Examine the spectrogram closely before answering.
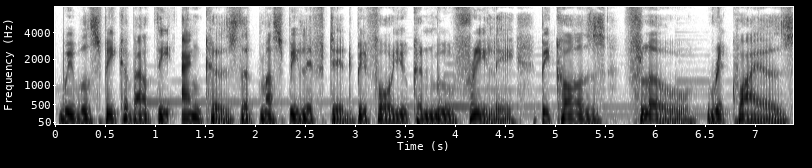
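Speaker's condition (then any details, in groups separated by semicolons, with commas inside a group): No condition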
